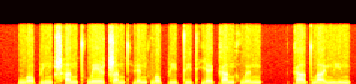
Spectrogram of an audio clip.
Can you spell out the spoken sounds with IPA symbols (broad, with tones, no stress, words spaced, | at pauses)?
wɔ̰˨˩pi˥˩ŋʈ͡ʂʰa˥n t̪ʰwe˥ɪ̯ ʈ͡ʂa̰˨˩nt̪ʰɥɛ˧˥nfwɔ˥ pi˥ t̪i˥ t̪ʰjɛ˥ka˥nxwə˧˥n | kä˧˥t̪wa̰˨˩ɪ̯mi˥˩n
